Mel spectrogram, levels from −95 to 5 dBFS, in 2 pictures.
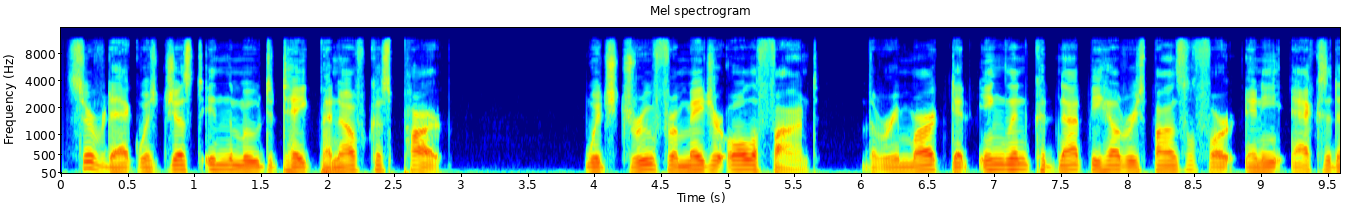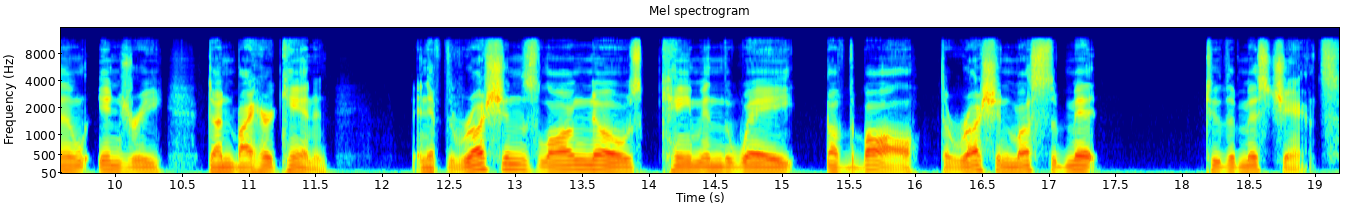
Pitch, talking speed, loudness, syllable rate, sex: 100 Hz, 165 wpm, -18 LUFS, 5.0 syllables/s, male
